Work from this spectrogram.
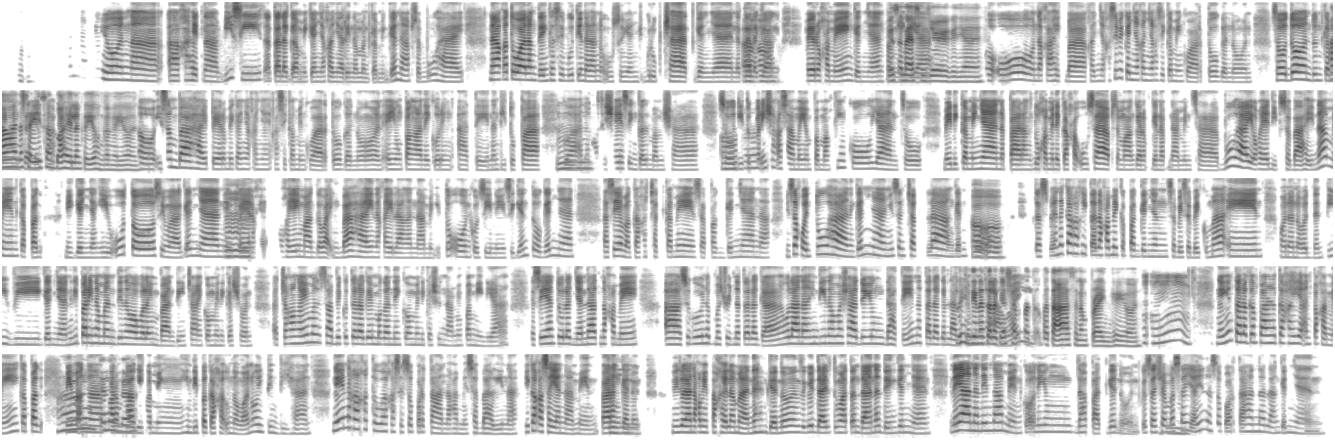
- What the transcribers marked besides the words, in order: drawn out: "ganon"; other background noise; drawn out: "Mm"; drawn out: "Ah"
- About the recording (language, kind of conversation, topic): Filipino, podcast, Paano mo pinananatili ang maayos na komunikasyon sa pamilya?
- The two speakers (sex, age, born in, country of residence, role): female, 25-29, Philippines, Philippines, guest; female, 25-29, Philippines, Philippines, host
